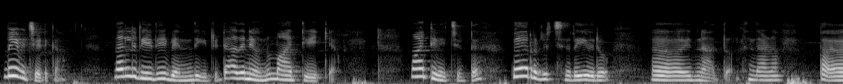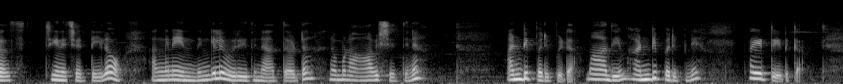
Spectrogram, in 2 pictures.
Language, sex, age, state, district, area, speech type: Malayalam, female, 18-30, Kerala, Thiruvananthapuram, rural, spontaneous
